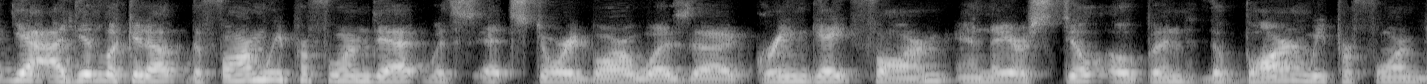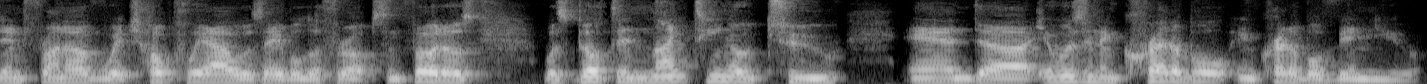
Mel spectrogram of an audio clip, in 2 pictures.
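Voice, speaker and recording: A man speaking casually and conversationally as the co-host and producer of an audio drama show. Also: fairly high pitch. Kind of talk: casual behind-the-scenes chat.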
